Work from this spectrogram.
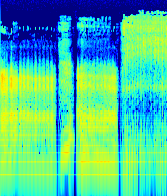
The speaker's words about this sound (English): It does sound like an animal growl. It does sound like a bear. It does sound like something like, uh, you know, that's angry. It's like you know, it's like a, it's like a nasty cat hissing, or it's like a dog growling.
